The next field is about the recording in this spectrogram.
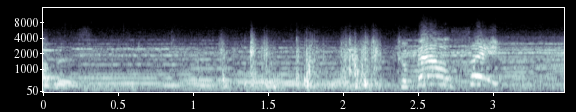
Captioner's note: footsteps scrambling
